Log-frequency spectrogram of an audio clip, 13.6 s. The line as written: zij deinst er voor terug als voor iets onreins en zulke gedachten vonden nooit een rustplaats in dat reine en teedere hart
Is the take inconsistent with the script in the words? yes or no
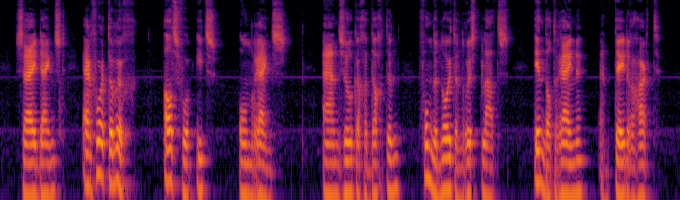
no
